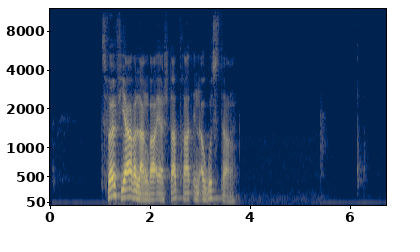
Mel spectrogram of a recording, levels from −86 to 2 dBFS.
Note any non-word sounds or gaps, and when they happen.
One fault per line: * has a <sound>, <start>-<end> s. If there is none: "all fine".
all fine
